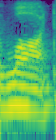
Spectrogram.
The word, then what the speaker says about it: Waugh: Sorry, Hua, W-A-U-G-H. – W-A-U-G-H.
